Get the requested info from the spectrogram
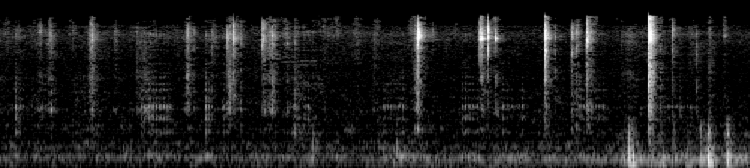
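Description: Faint clicks and small metallic scrapes of a double-ended screwdriver bit being pulled from and pushed back into the quick-release chuck of a small cordless screwdriver. Sparse at first, with sharper clicks and a few dull knocks in the second half.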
